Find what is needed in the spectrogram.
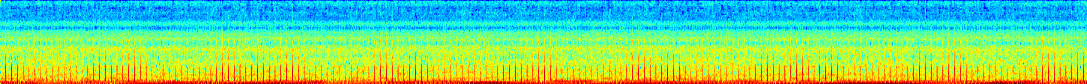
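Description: Synthesized meditation background tone with a deep low drone and a rapid, even pulse, swelling gently in loudness every few seconds.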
